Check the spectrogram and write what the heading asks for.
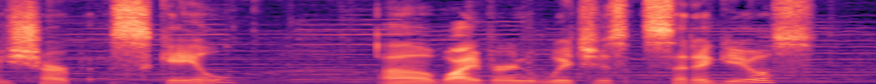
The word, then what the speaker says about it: Seregios: scale wyvern, which is Seregios. In Japanese it's Seruregios and the genus name is Regios, so it made sense in English to say Regios instead of Seregios.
